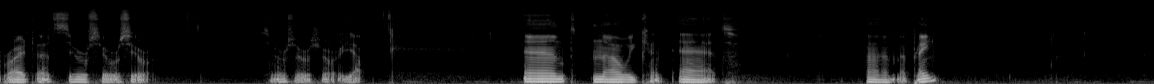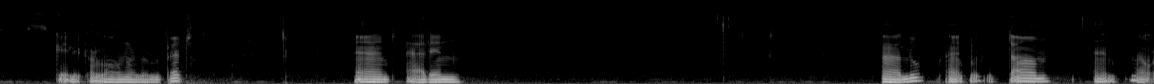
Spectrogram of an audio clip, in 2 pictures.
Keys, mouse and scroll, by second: 4.1 g, 4.8 a, 5.3 ctrl+s, 6.2 shift+a, 10.6 Tab, 11.4 s, 13.3 a, 13.9 ctrl+r, 17.6 Tab, 18.1 Tab, 18.9 a, 19.6 ctrl+r, 20.3-22.6 drag, 20.8 ctrl+r.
